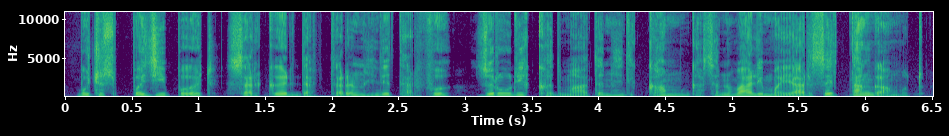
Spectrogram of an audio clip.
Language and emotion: Kashmiri, angry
